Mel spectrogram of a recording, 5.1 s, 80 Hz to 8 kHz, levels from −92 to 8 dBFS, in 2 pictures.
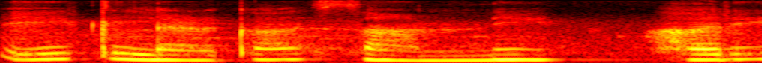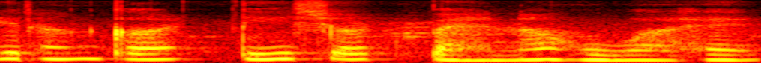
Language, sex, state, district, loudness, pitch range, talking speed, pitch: Hindi, female, Chhattisgarh, Raipur, -18 LUFS, 235-270 Hz, 130 wpm, 250 Hz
